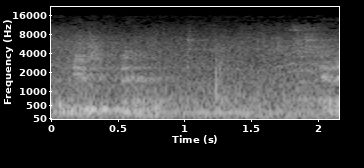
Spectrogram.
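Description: Quiet, faint speech with pauses.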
